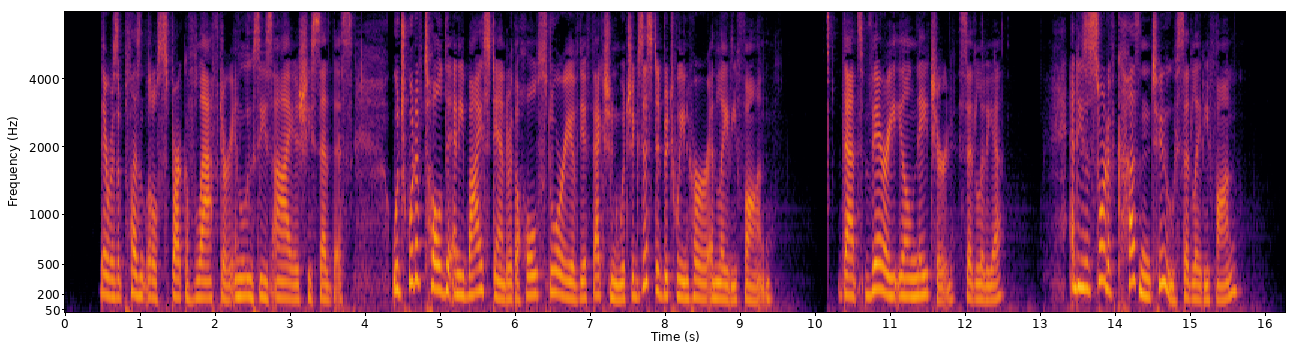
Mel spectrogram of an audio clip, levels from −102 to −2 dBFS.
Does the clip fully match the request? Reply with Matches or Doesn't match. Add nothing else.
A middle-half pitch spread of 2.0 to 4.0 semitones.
Doesn't match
